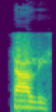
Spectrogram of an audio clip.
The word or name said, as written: Dale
